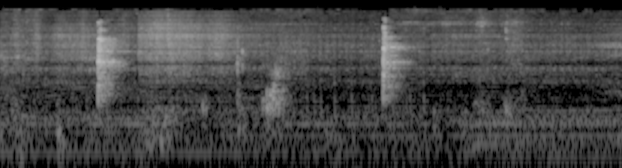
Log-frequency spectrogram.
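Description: Near silence broken by two short, faint clinks about two seconds apart, with a softer one between them: ice knocking in an insulated drink tumbler as it is sipped through a straw.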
